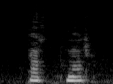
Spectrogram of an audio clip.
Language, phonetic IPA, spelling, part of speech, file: Polish, [ˈpartnɛr], partner, noun, LL-Q809 (pol)-partner.wav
